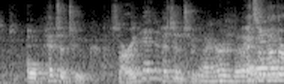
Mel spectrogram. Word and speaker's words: Pentateuch: How do you pronounce this word? Pentateuch. Pentateuch. Sorry, Pentateuch.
